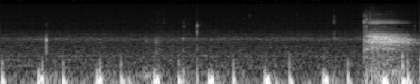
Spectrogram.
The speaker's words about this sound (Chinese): 哎呀，我约会之前都会特别特别特别紧张。我紧张的手都出汗，心跳就特别特别快，咚咚咚咚咚咚的。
